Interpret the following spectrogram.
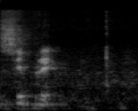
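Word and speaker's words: cy-près: এটা আবার doctrine of সিপের একটা উদাহরণ বলতে পার এটা একটা ফ্রেঞ্চ ডকট্রিন ডক্ট্রিনটার নাম হচ্ছে doctrine of সিপ্রেস সি ওয়াই আরই ডবল এস বা সিপ্রে কারণ ফ্রান্সে এস উচ্চারণ হয় না যেমন লুইস শব্দের অর্থ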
